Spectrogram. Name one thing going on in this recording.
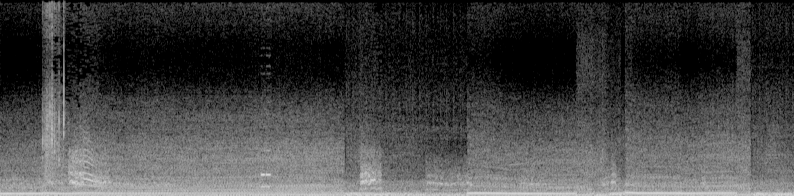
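A car engine revs loudly and steadily, dropping briefly between gear changes.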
